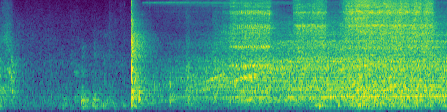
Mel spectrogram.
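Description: A wooden piece being sanded on a wood lathe: a steady rasping rub over the spinning workpiece that grows louder and denser midway, with a brief sharp knock first.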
